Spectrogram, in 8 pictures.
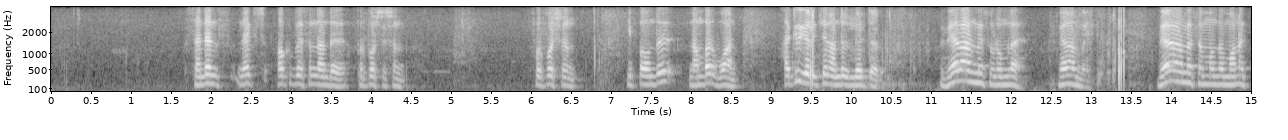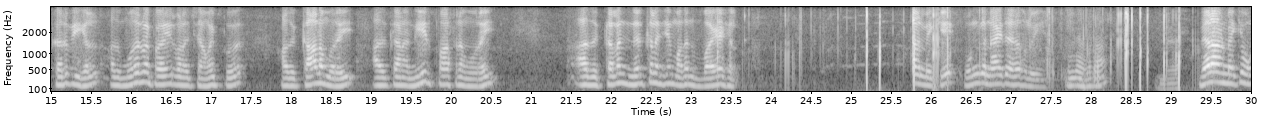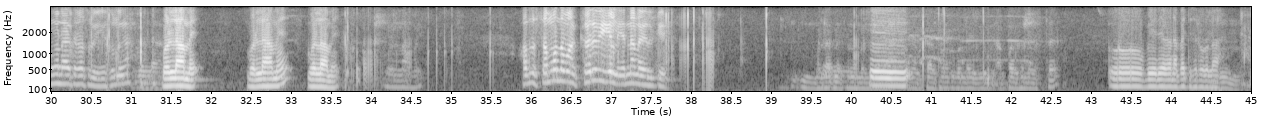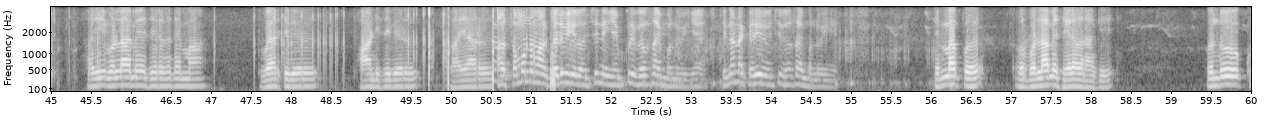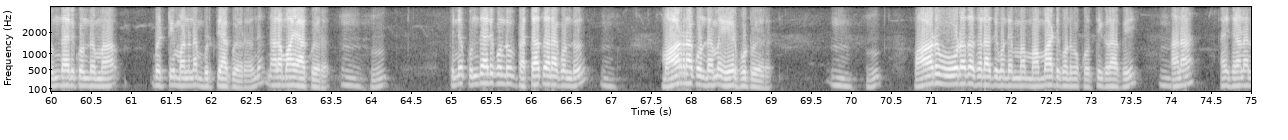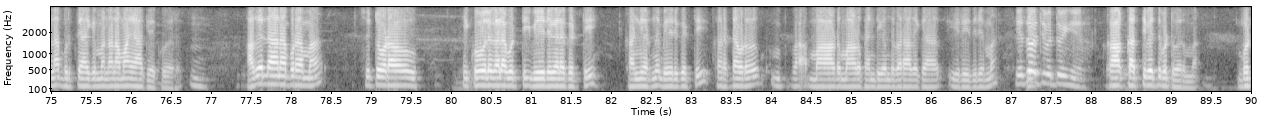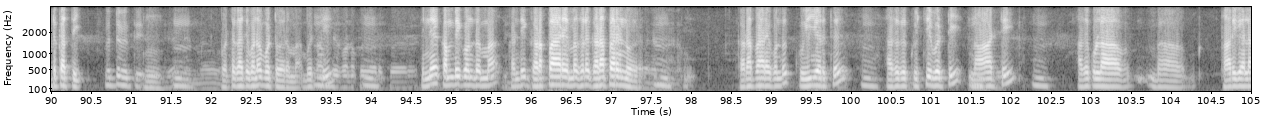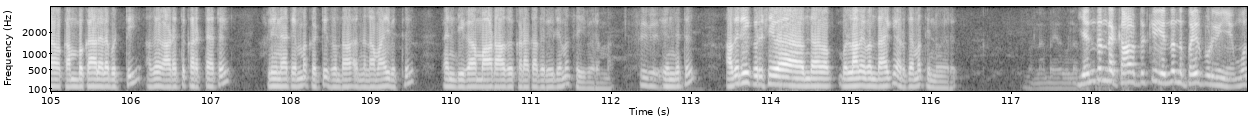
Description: Conversation about different occupations in the community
